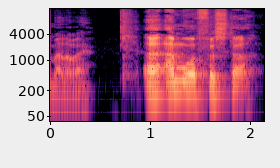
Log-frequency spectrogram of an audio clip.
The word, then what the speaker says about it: Amuah-Fuster: by the way uh am fer however it takes VAR deviations uh but yeah am fer am's garan and fer is I think Swiss uh which I think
